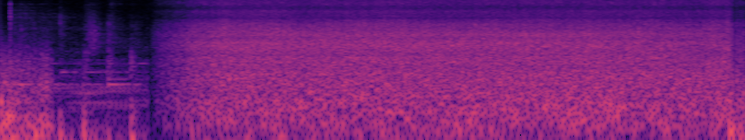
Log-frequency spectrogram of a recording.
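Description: A music sting fades out in the first second. Then comes a steady rushing noise like fast-flowing water, which cuts off suddenly near the end.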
